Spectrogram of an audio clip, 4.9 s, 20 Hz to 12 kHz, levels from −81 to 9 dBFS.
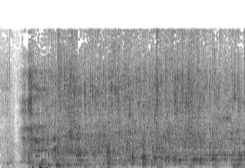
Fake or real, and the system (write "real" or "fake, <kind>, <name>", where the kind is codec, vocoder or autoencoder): real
